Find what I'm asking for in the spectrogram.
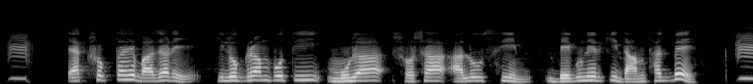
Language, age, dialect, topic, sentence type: Bengali, 25-30, Rajbangshi, agriculture, question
